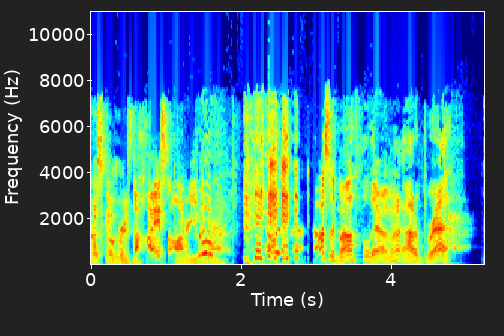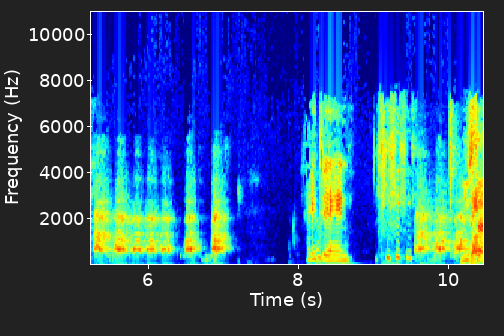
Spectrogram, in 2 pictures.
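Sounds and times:
laughter: 0.0s - 4.8s, 9.1s - 10.4s
speech: 0.0s - 5.4s, 8.1s - 10.4s
female dog barking excitedly: 4.6s - 7.2s, 9.5s - 10.4s.

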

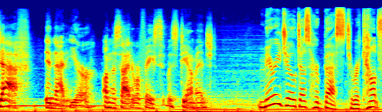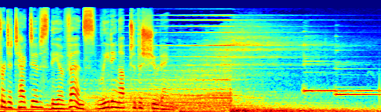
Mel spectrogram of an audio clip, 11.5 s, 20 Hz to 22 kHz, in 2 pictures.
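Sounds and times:
speech: 0.0s - 9.0s
doorbell ringing with a two-note ding-dong: 10.3s - 11.4s.

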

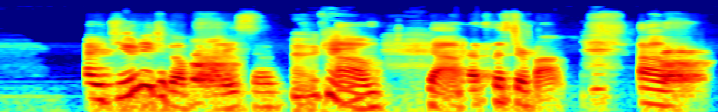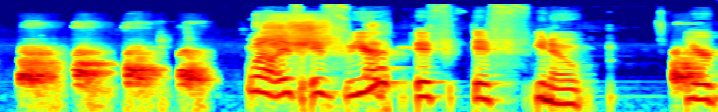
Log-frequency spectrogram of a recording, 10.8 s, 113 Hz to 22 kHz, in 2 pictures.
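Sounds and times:
speech: 0.7s - 5.8s, 7.3s - 10.7s
dog barking: 1.4s - 1.8s, 4.9s - 7.1s, 10.4s - 10.7s.

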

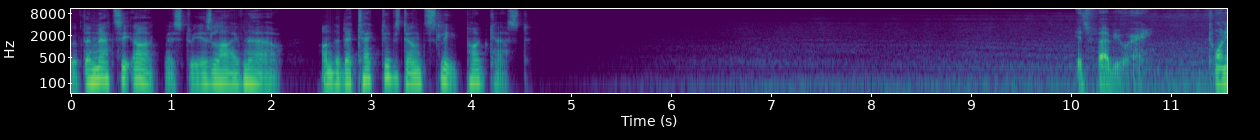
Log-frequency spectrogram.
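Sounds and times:
speech: 0.0s - 4.6s, 10.0s - 11.5s
airplane engine roaring as a short-haul flight touches down at Pisa Airport: 6.2s - 11.5s.

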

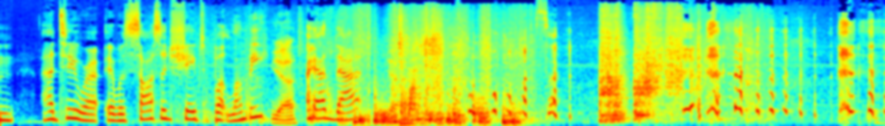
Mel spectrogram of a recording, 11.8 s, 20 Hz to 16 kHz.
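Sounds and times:
speech: 0.0s - 7.1s
person tumbling down stairs: 4.1s - 10.4s
laughter: 6.1s - 7.6s, 9.1s - 11.7s.

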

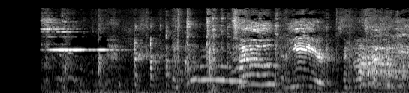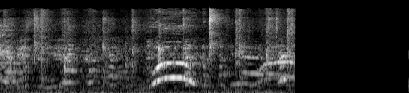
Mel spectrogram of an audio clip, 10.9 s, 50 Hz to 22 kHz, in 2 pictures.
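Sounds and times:
bright hand bell rung by a woman celebrating beating cancer: 0.6s - 1.8s
people laughing: 1.4s - 3.3s, 4.5s - 9.3s
crowd cheering: 2.2s - 3.6s, 4.7s - 9.4s.

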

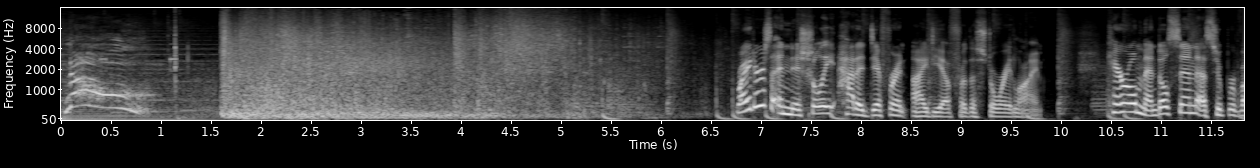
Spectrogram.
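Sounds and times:
bombs exploding around an apartment complex: 1.6s - 6.6s
shattering debris: 1.6s - 6.6s
speech: 6.8s - 11.8s.

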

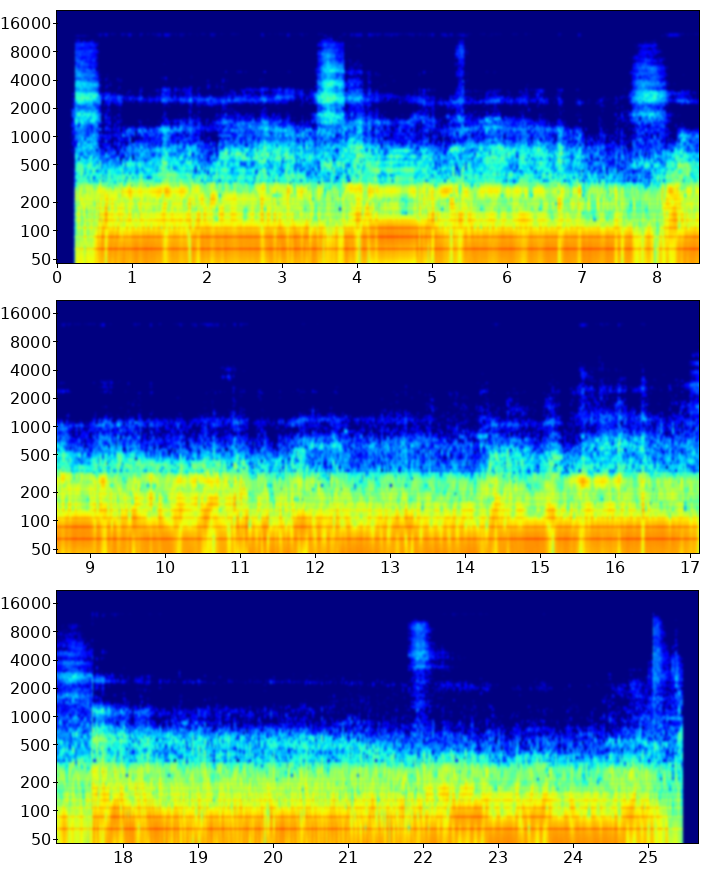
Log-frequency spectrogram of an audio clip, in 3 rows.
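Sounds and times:
breaths between sung phrases: 0.2s - 0.6s, 3.3s - 4.0s, 7.3s - 8.2s, 16.7s - 17.6s
extremely deep bass male voice singing slow sustained notes unaccompanied: 0.2s - 25.4s.

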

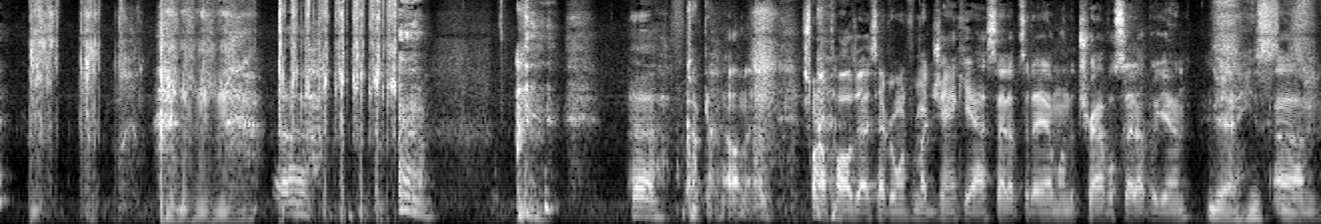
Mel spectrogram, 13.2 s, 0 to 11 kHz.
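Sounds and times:
video game prank weapon fart sound effects: 0.0s - 4.1s
speech: 2.8s - 4.4s, 6.3s - 13.2s.

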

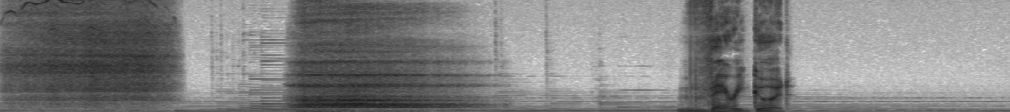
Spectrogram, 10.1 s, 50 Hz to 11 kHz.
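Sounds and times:
deep breath in and blown out through the mouth in a calming breathing exercise: 0.0s - 1.9s, 2.8s - 5.3s
gentle steady music: 0.0s - 10.0s
speech: 7.1s - 8.0s.

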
